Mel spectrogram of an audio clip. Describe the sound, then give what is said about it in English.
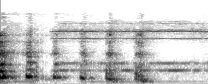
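Someone's other phone rings with a rapid, repeating electronic trill, a series of bright, pulsing bursts about every fifth of a second, moderately loud with no voices over it; it rings twice and then stops. “It's my other phone.”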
